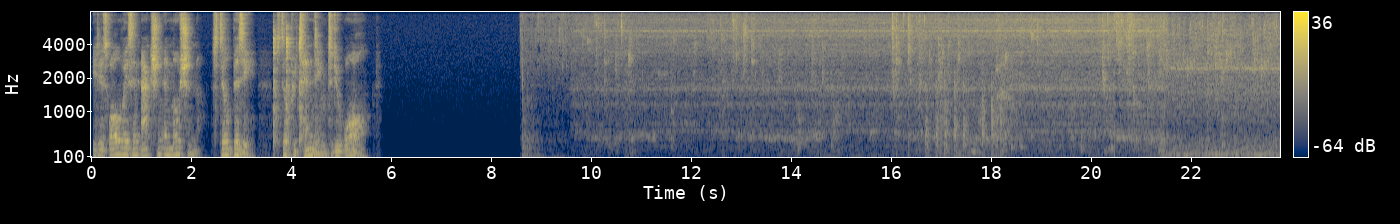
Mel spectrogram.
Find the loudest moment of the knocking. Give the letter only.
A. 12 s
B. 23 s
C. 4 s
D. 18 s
C.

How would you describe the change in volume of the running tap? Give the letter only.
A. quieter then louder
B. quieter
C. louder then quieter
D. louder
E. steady
D.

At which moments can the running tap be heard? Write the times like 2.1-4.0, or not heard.
8.6-23.7.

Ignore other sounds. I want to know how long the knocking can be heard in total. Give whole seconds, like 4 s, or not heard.
2 s.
